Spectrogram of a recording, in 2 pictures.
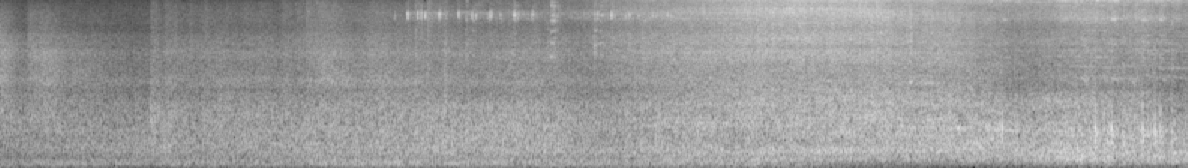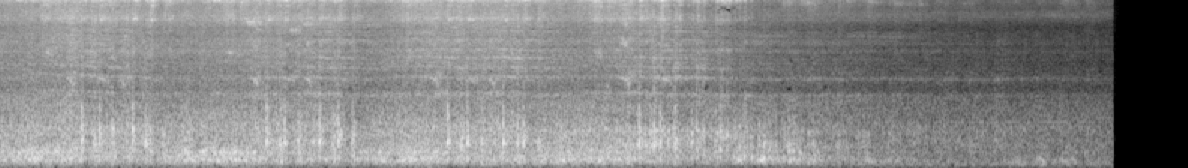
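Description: Passenger train of coaches passing close by: the rumble and clatter of wheels on the rails swells as it approaches and is loudest while the coaches roll past. It fades near the end and then cuts off abruptly.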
